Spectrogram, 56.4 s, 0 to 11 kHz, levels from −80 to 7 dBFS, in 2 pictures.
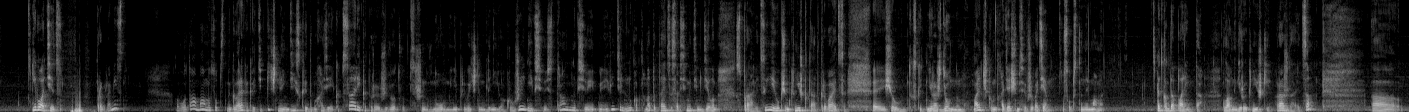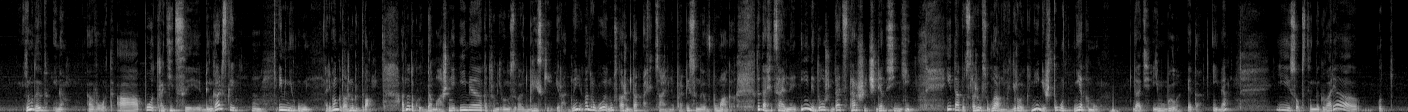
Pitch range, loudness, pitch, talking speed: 150-230 Hz, -24 LUFS, 175 Hz, 135 wpm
